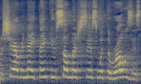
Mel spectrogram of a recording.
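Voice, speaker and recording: A woman with a high pitch speaks at a moderate pace in an animated tone. Noticeable background noise runs behind her. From Arkansas, US South. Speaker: spiritual teacher and livestreamer. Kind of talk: live stream teaching with chat shout-outs. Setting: live stream.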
